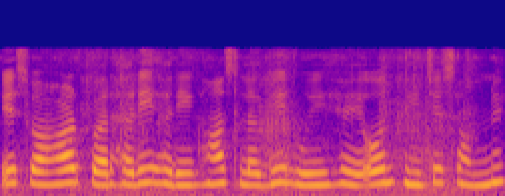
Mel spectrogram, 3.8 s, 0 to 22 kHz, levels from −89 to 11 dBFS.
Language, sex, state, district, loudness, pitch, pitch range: Hindi, female, Goa, North and South Goa, -13 LUFS, 265 Hz, 250-280 Hz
